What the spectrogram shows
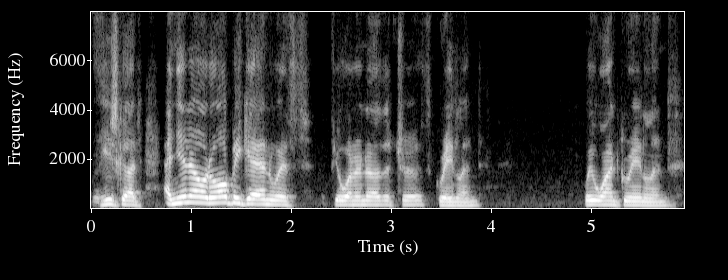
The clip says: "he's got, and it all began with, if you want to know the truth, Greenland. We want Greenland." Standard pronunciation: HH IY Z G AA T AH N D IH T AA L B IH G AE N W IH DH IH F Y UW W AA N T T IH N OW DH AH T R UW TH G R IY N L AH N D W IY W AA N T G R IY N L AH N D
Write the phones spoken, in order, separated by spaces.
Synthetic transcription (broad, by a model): HH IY Z G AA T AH N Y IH T AA L B IH G AE N W IH DH IH F Y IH W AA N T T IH N OW DH AH T R UW TH G R IY N L AH N D W IY W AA N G R IY N L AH N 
